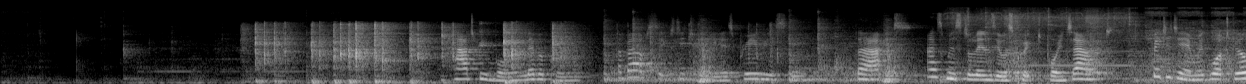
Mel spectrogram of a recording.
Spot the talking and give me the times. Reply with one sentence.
You can hear the talking from 4.4 to 12.4 s.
